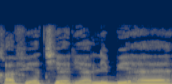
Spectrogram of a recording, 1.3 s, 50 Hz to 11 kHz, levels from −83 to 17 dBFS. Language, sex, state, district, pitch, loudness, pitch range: Marwari, male, Rajasthan, Nagaur, 120 Hz, -16 LUFS, 115-120 Hz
